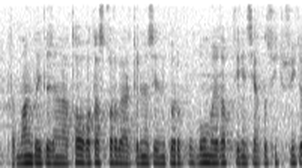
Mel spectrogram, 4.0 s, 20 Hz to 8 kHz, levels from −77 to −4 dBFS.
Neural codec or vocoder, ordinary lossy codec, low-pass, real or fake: none; none; 7.2 kHz; real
